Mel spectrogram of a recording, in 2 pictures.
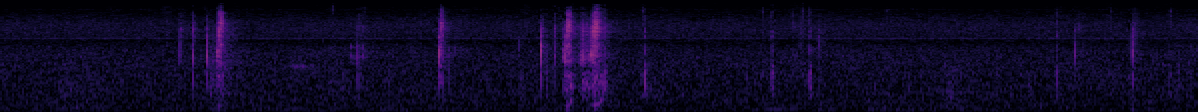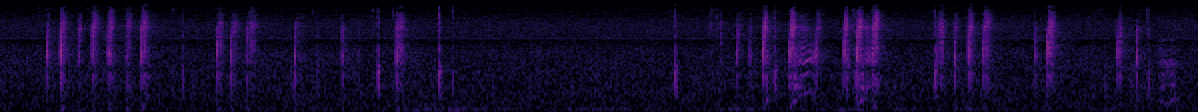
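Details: Quiet room tone broken by scattered sharp clicks and taps, with no animal voice heard.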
